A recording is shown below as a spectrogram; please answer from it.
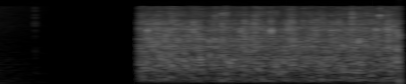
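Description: Water flowing steadily along a farm ditch into a rice paddy. It starts suddenly after a short silence, less than a second in.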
